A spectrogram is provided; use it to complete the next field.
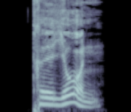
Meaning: quintillion (10¹⁸)
- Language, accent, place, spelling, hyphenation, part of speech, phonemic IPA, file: German, Germany, Berlin, Trillion, Tril‧li‧on, numeral, /tʁɪˈli̯oːn/, De-Trillion.ogg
